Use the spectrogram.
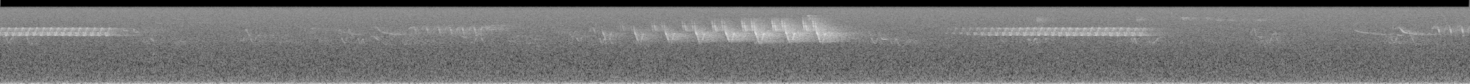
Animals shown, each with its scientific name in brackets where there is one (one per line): Black-throated Blue Warbler (Setophaga caerulescens)
Ovenbird (Seiurus aurocapilla)
Red-eyed Vireo (Vireo olivaceus)
Pine Warbler (Setophaga pinus)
